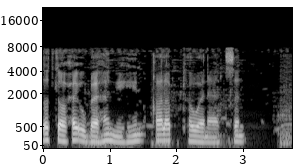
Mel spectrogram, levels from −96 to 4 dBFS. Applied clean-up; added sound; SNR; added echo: classical method spectral subtraction.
